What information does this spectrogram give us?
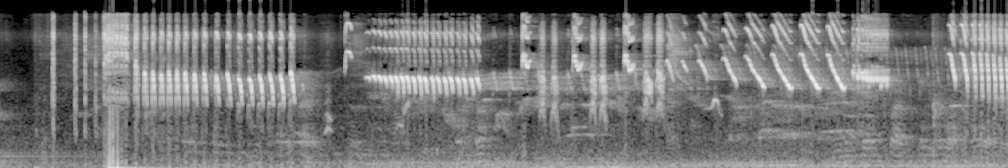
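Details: Lure song of a white-rumped shama (murai batu) meant to set other birds singing: long rapid trills of repeated buzzy notes, then sweeping downslurred whistles and fast chatter.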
